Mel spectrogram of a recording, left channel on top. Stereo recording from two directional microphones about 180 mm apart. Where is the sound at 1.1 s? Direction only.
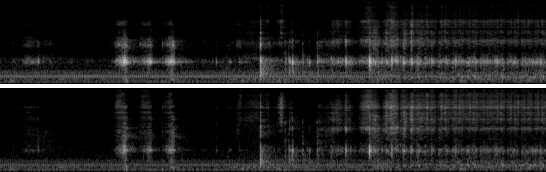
40° right (ahead or behind).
